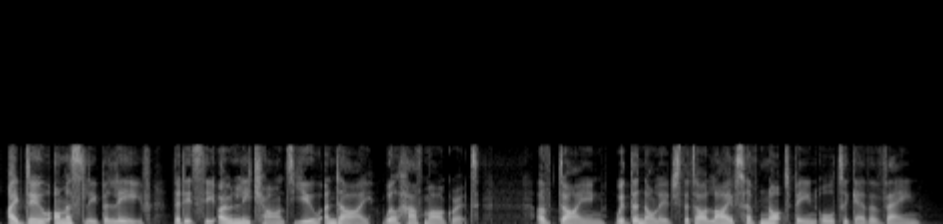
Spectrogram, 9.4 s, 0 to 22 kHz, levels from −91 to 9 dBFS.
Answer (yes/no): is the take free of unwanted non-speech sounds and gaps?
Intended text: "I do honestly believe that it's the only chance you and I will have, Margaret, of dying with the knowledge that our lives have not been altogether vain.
yes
